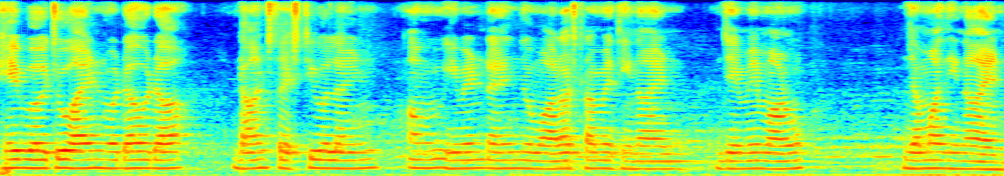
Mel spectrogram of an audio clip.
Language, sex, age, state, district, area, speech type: Sindhi, male, 18-30, Maharashtra, Thane, urban, spontaneous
